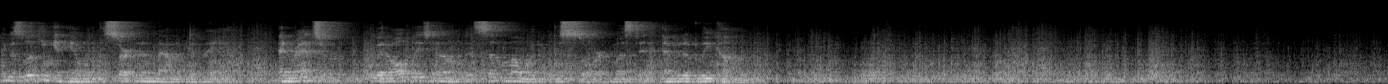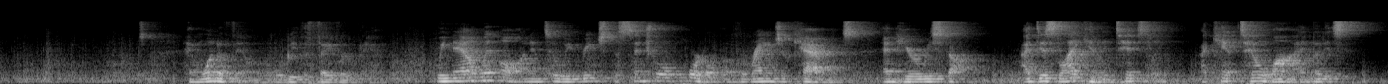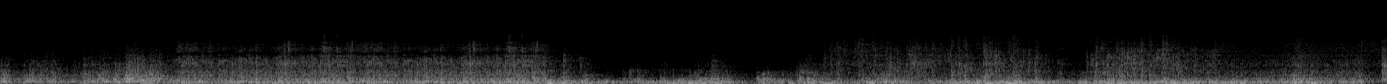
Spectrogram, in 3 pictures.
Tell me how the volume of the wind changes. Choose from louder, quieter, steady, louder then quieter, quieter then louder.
quieter.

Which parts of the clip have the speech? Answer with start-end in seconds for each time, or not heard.
0.0-7.5, 15.2-27.4.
